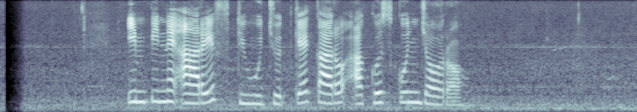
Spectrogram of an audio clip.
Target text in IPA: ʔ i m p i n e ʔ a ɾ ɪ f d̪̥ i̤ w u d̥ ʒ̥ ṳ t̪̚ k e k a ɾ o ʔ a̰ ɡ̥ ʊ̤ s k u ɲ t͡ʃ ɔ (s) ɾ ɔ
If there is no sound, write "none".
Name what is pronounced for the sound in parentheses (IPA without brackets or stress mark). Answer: none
